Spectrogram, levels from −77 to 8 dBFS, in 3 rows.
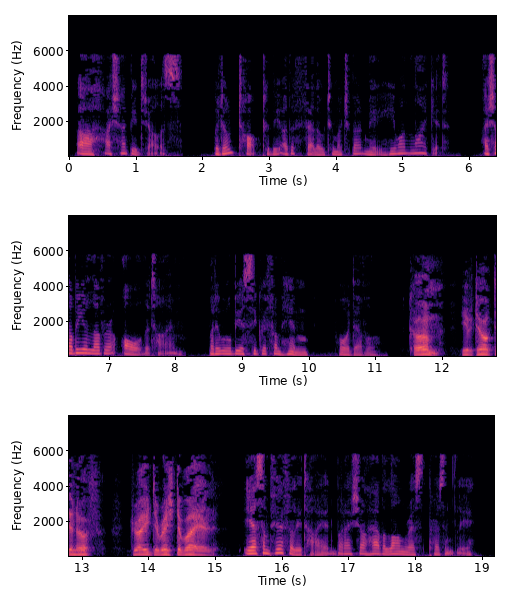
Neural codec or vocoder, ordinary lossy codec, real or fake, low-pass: none; MP3, 24 kbps; real; 7.2 kHz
